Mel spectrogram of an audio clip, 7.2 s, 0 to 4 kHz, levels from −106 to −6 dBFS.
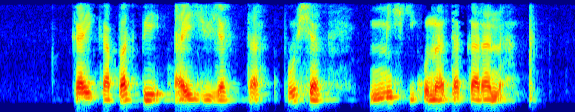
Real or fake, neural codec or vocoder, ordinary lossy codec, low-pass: fake; vocoder, 44.1 kHz, 128 mel bands every 256 samples, BigVGAN v2; AAC, 24 kbps; 3.6 kHz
